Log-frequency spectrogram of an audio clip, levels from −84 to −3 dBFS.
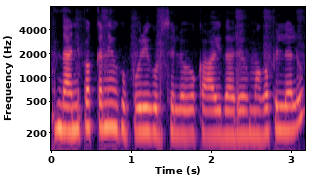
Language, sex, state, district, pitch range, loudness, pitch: Telugu, female, Andhra Pradesh, Guntur, 195-220 Hz, -28 LUFS, 210 Hz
